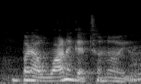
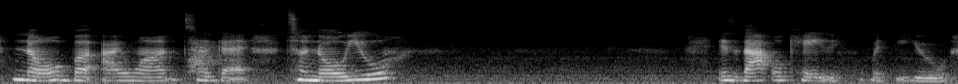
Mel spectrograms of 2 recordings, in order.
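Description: First: Said in the usual way. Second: Slow, low, word-by-word; typing aloud. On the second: Real, not acted. Typing a flirty text to him, slow dictation. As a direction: say it slowly as you type it out.

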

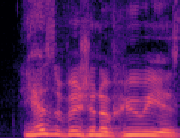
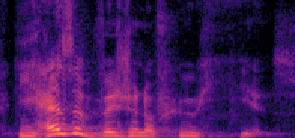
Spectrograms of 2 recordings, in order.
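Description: First: Faster and louder, leaning on has; repeated for emphasis. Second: Said in the usual way. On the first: Shown as a demonstration. Pastor repeating a line to the congregation, stressing has. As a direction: drive the point home on has.

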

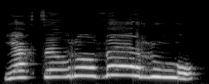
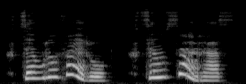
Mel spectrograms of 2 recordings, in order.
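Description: First: High, very loud, drawn-out yell; tantrum scream. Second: Put-on high-pitched childish demand; stubborn whine, short of a scream; insistent child. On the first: Boy on the floor screams for bicycle, full tantrum. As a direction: scream it like a child kicking the floor. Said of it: "wali nogami w podłogę i krzyczy". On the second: Boy keeps demanding from mother, high and insistent. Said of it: "Przede wszystkim nie krzycz". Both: A narrator's reading.

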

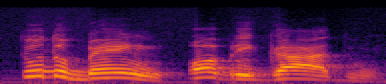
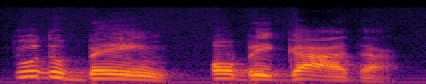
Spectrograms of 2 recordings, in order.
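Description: First: Obrigado ending in u, obrigadu; male form obrigado. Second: Obrigada ending in a, obrigada; female form obrigada. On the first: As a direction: say obrigado as a man. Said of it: "si quien está hablando es un hombre". (forma masculina obrigado) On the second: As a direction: say obrigada as a woman. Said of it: "si quien está hablando es una mujer". (forma femenina obrigada) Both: Shown as a demonstration.

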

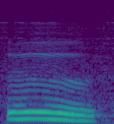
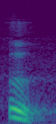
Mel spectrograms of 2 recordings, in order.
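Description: First: U held as a long oo; long vowel sound. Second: U as a very short, clipped vowel; short vowel sound. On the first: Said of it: "this is a sound of". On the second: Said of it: "This is a sound of". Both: Shown as a demonstration.

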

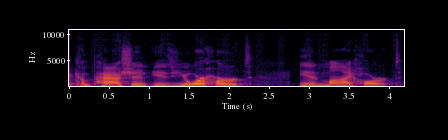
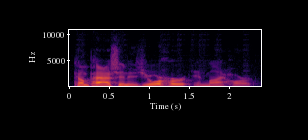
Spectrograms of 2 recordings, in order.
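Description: First: Slow and deliberate, pausing before the second half; slow quoted saying. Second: Said in the usual way. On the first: Shown as a demonstration. Teacher quoting a preacher to children, slow and deliberate. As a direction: lay each word down slowly, letting it sink in. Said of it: "a preacher who says it this way". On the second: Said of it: "says it this way".

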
